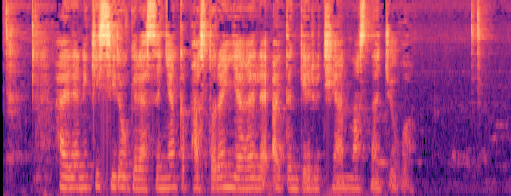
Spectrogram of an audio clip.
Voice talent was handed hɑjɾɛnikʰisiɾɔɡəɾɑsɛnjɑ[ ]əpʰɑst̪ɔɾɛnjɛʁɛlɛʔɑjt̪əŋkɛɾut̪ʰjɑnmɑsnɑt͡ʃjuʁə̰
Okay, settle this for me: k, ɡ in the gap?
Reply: k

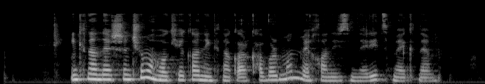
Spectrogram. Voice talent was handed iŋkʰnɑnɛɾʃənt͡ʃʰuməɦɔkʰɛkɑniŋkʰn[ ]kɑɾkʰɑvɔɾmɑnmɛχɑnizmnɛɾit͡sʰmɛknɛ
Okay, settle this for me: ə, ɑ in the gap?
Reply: ɑ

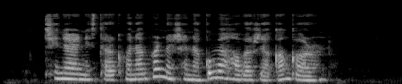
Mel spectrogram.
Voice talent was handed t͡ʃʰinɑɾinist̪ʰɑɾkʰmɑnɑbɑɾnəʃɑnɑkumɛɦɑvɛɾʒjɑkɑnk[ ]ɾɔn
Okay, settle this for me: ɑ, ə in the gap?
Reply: ɑ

